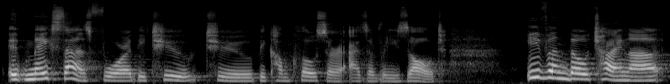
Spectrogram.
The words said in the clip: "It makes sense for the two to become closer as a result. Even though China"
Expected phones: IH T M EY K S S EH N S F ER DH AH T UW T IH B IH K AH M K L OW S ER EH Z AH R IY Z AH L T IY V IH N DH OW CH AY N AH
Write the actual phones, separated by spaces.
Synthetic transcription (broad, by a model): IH T M EY K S S EH N S F ER DH AH T UW T IH B IH K AH M K L OW S ER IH Z AH R IY Z AH L T IY V IH N DH OW CH AY N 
